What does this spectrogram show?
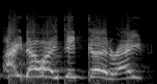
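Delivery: high eager voice, beaming at the compliment; giddy proud groom. Retold or imitated. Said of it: "You're like".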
